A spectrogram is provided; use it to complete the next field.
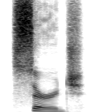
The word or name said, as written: surge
